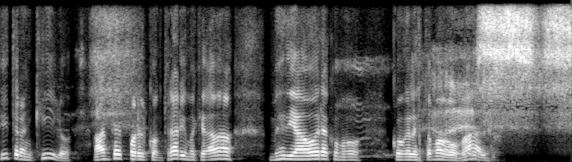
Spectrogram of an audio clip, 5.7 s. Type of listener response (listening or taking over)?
taking over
